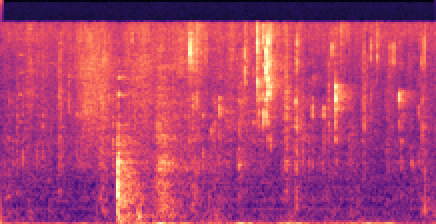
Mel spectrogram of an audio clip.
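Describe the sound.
Crunchy, still-warm gluten-free crumble with tiny streusel bits is chewed in a steady stream of crisp, moist crunches. A sharp bite stands out early, and the crunching continues at a fairly even level with no talk.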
